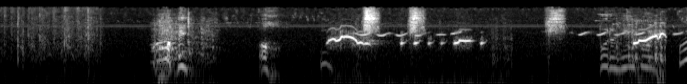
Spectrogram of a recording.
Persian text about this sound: برو دیگه پرنده ابله وای برو دیگه الان لباس درختیمو خراب میکنی برو دیگه چه پرنده ای خیلی سمجه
